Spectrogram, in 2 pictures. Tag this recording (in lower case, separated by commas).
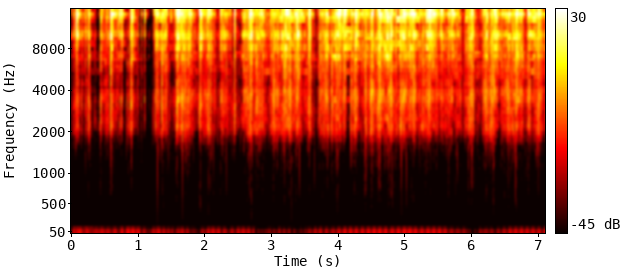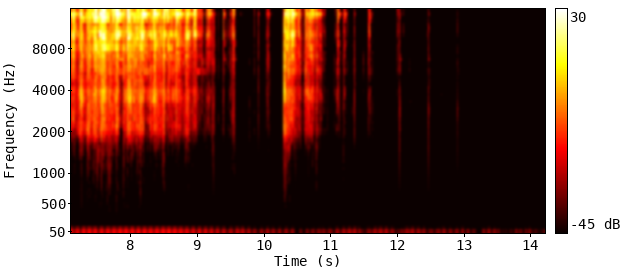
keys jangling, home sounds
